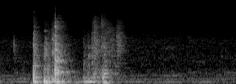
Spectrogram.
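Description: A quick clatter of hard objects knocking together, several sharp knocks within about a second.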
